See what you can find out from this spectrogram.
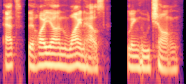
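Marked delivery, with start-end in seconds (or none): none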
